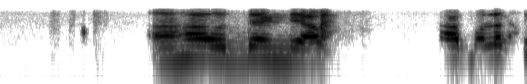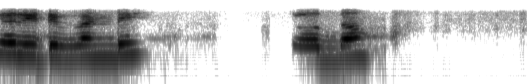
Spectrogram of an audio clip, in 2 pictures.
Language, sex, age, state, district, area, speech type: Telugu, female, 18-30, Andhra Pradesh, Krishna, urban, conversation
